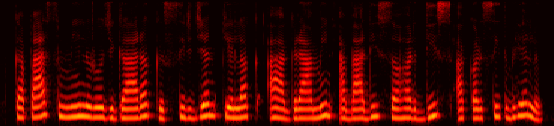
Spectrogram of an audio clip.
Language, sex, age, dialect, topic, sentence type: Maithili, female, 25-30, Eastern / Thethi, agriculture, statement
